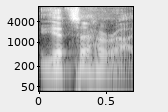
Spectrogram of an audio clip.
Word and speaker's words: Yetzer Hara: Yetzer Hara, is that how you say it? Yetzer Hara, yes.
